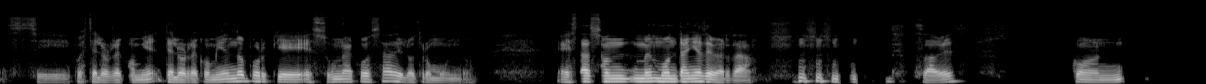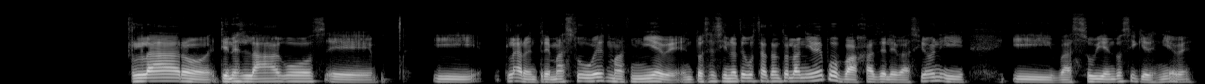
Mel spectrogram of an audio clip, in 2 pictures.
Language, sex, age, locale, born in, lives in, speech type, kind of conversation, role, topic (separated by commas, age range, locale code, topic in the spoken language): Spanish, male, 35-39, es-US, United States, Spain, conversation, unstructured, none, ¿Te gusta más el mar o la montaña?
